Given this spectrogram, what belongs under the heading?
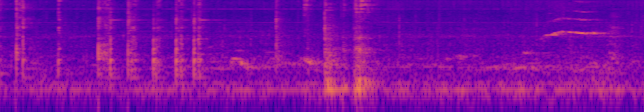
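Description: A metal utensil clinks and scrapes against a pan while stirring chopped parsley into peppers, a series of sharp taps and stirring sounds, fairly close, with faint kitchen noise and a brief bird-like chirp near the end.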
